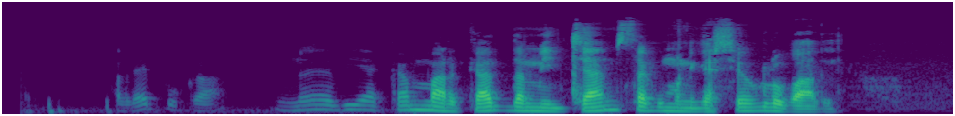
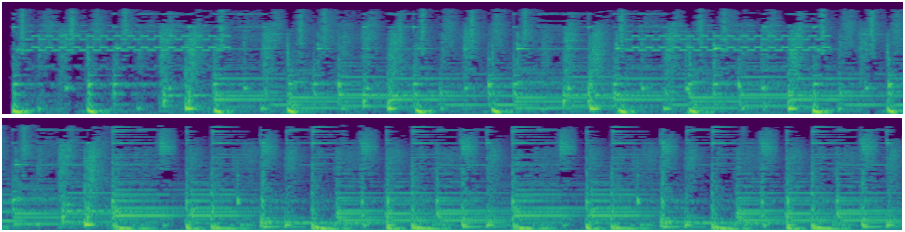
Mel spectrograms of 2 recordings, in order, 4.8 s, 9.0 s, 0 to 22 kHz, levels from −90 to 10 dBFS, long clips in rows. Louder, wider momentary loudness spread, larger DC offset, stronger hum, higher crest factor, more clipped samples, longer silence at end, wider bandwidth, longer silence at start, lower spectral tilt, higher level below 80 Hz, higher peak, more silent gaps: second, -26 LUFS vs -18 LUFS; first, 16 LU vs 4 LU; neither; neither; first, 24 dB vs 16 dB; neither; first, 0.6 s vs 0 s; second, 12 kHz vs 17 kHz; first, 0.65 s vs 0.05 s; about the same, -4.5 dB/octave vs -4 dB/octave; second, -74 dBFS vs -26 dBFS; second, -6 dBFS vs 0 dBFS; neither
